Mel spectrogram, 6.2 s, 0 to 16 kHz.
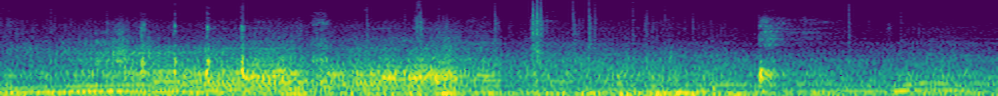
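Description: A Ferrari LaFerrari hybrid supercar with 950+ bhp accelerating hard, its engine note rising and surging loudly up close, with a brief exclamation from someone inside near the start.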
